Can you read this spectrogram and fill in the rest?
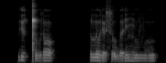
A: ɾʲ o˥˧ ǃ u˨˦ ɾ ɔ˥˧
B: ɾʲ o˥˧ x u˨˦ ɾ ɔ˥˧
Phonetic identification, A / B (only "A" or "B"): A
